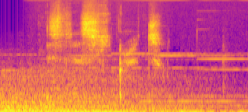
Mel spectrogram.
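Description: Whispering: a few short, breathy, hissing syllables over a low droning horror score.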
